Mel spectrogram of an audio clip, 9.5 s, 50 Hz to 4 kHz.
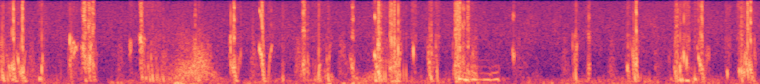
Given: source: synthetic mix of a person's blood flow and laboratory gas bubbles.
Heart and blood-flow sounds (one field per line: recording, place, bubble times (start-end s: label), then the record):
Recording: Doppler ultrasound of blood flow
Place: subclavian vein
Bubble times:
0.00-0.35 s: bubbles
0.45-0.59 s: bubbles
0.75-0.77 s: bubbles
0.83-1.22 s: bubbles
1.60-1.66 s: bubbles
1.73-2.08 s: bubbles
2.41-2.53 s: bubbles
2.83-3.01 s: bubbles
3.20-3.41 s: bubbles
3.50-3.57 s: bubbles
3.74-4.15 s: bubbles
4.35-4.46 s: bubbles
4.63-5.09 s: bubbles
5.13-5.20 s: bubbles
5.31-5.50 s: bubbles
5.64-5.98 s: bubbles
6.39-6.44 s: bubbles
7.14-7.24 s: bubbles
7.32-7.38 s: bubbles
7.80-8.02 s: bubbles
8.34-8.88 s: bubbles
9.05-9.13 s: bubbles
9.20-9.46 s: bubbles
From the record:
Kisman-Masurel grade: 243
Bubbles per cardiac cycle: several, 3 to 8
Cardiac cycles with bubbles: 100%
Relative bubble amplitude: loud (0.450 to 0.775)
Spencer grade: 3 (all of the cardiac periods contain showers or single bubble signals, but not dominating or overriding the cardiac motion signals)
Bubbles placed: anywhere in the cardiac cycle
